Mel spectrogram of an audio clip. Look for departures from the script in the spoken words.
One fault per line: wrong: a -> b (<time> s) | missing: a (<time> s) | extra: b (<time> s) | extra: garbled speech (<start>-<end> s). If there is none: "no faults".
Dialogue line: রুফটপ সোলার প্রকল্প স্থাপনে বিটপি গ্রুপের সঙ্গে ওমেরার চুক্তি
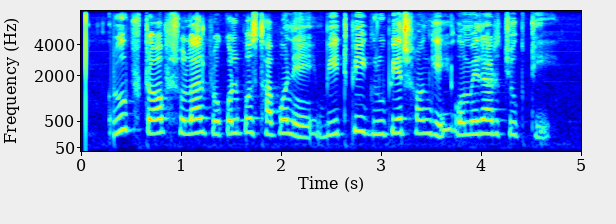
no faults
